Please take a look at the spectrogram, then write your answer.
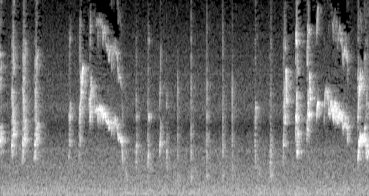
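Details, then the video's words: Young pet Celestial Parrotlet (male, eight weeks old): clusters of quick high chirps broken by downward-sweeping squeaky whistles, in irregular bursts with short gaps. "the Singing Parrotlet"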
